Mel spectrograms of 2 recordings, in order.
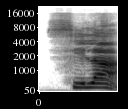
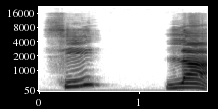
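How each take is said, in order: First: Said in the usual way. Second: Shila very slowly split as "शी ... ला"; syllable by syllable. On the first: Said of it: "इनको आपस में लाके पढ़ देना है". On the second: Shown as a demonstration. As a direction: sound out Shila with a long gap inside. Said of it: "एक अक्षर का उच्चारण करके". (शिला को तोड़कर, धीरे-धीरे)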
